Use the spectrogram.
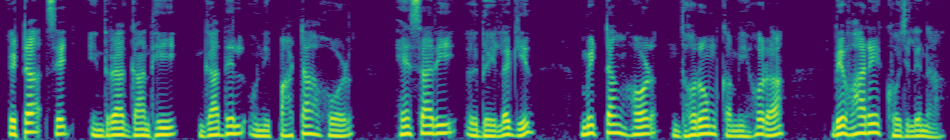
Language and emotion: Santali, neutral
